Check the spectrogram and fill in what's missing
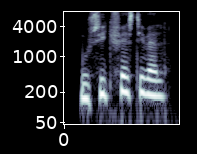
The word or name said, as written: Musikfestival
